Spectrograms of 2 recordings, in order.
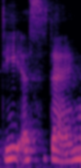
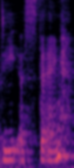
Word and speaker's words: D'Estaing: Following the alliance with the French, Admiral and I wanted to say D'Estaing, which shows I do not know my French.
